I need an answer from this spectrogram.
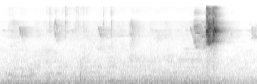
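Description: Small birds chirping in the background, short high calls scattered throughout, with one much louder, harsher call about four seconds in.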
